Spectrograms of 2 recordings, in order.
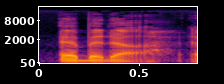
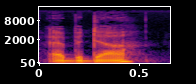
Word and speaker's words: EBITDA: Law alum corrected me on the pronunciation. And I think it's EBITDA. – EBITDA.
